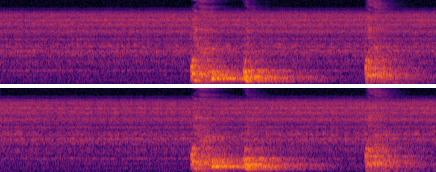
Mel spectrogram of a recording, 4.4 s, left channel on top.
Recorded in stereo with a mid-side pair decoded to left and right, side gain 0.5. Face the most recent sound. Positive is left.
turn(degrees=25)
